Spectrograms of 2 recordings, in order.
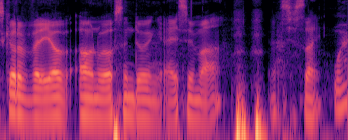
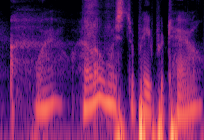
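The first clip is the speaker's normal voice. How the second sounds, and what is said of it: Imitates another person's voice. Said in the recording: “spot on Owen Wilson impersonation”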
